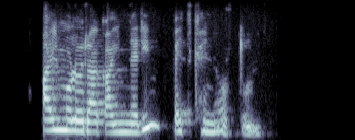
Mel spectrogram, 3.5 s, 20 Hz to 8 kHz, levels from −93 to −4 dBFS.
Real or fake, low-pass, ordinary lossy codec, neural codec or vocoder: real; 7.2 kHz; Opus, 24 kbps; none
